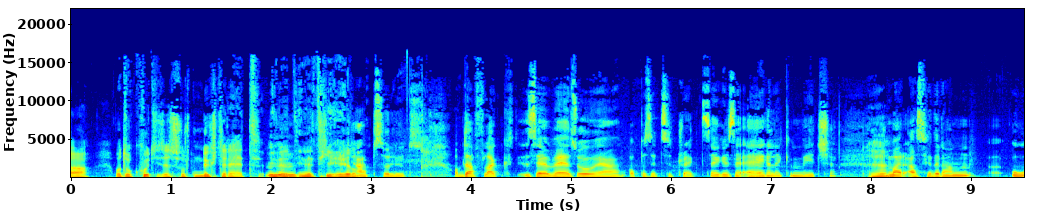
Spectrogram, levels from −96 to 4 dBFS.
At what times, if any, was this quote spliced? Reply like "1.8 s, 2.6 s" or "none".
none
